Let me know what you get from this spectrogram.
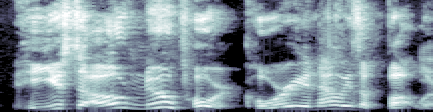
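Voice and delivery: mock dramatic lament. Real, not acted. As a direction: wail over his fall from fame. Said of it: "repeated lament".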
